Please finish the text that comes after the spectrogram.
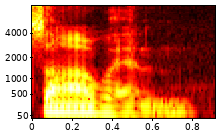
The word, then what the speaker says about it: Samhain: It's spelled Samhain, s a m h i a n, but it's pronounced Samhain.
